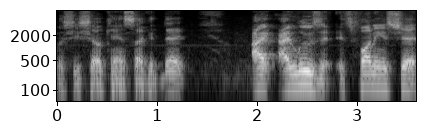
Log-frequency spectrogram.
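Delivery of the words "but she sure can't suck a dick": hushed, whispered, sly mutter under the breath. Retelling a funny movie scene's punchline: imitating muttering under breath. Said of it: "under his breath".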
